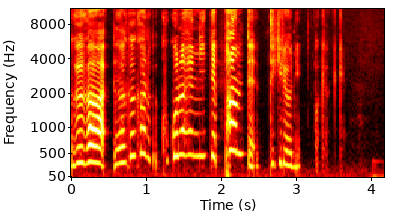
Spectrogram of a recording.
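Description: A young woman speaks excitedly into a microphone in a high voice.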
